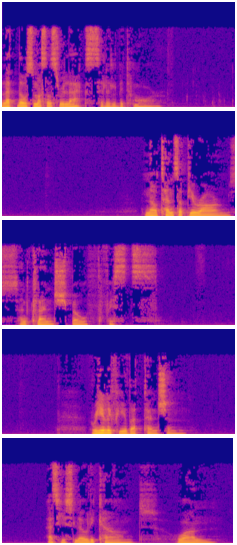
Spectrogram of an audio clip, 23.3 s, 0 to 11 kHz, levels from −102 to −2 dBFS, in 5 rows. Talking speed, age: 65 wpm, 30-49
